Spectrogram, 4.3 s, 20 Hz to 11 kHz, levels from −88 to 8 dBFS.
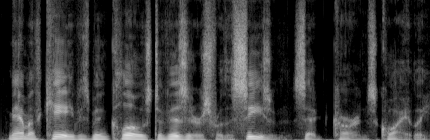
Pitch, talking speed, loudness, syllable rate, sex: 105 Hz, 180 wpm, -18 LUFS, 5.0 syllables/s, male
